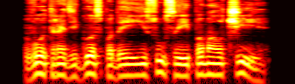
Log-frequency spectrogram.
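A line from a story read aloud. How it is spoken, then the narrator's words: Angry hiss. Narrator (Russian): прошипел Карл Штефан разозленно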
